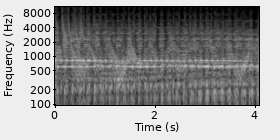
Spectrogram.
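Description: Algorithmic electroacoustic computer music made in SuperCollider: two steady high tones held under a dense, restless flurry of short gliding chirps and clicks.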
